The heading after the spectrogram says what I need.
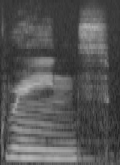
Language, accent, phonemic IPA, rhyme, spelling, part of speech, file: English, US, /ɡɹeɪnz/, -eɪnz, grains, noun / verb, En-us-grains.ogg
- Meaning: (noun) 1. Pigeons' dung used in tanning. See grainer 2. plural of grain; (verb) third-person singular simple present indicative of grain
